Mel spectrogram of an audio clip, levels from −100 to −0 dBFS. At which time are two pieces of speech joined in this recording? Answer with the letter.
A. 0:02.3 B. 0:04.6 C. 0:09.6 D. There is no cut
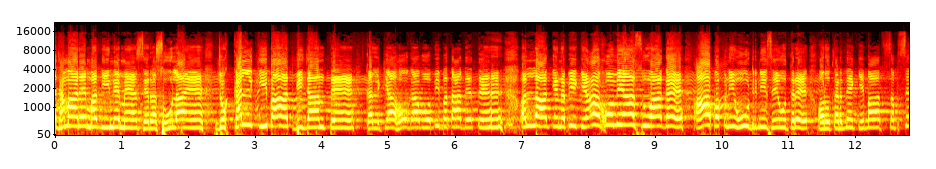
D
